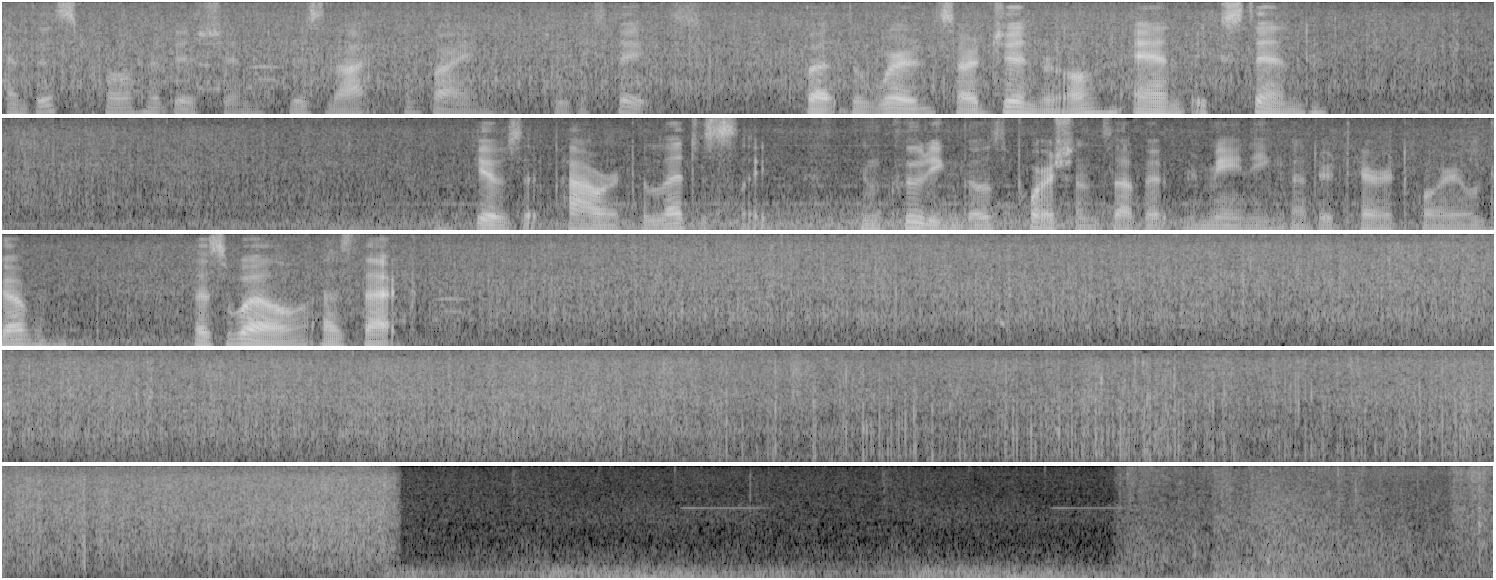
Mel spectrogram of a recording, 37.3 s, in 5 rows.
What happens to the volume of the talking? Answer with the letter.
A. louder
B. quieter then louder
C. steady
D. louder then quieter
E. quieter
A.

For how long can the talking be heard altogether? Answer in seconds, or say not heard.
14 s.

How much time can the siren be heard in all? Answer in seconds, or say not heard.
not heard.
